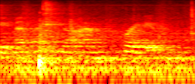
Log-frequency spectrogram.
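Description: Quiet speech in a large hall, with a single sharp knock about half a second in.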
